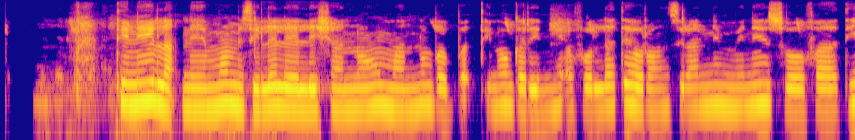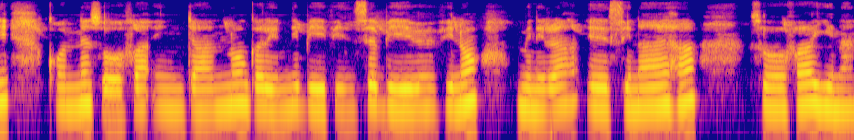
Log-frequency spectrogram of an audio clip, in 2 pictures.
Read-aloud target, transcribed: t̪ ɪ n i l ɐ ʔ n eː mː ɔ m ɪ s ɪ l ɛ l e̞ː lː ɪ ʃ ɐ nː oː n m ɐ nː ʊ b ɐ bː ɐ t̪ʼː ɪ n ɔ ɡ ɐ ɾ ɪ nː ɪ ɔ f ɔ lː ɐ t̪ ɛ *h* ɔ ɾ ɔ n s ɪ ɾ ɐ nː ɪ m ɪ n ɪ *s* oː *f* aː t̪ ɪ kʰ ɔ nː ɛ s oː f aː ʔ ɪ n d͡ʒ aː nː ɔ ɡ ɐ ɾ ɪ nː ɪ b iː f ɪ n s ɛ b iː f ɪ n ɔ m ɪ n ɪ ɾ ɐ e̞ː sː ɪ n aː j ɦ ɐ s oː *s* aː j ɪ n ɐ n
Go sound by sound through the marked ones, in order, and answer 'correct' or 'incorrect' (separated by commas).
correct, correct, correct, incorrect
